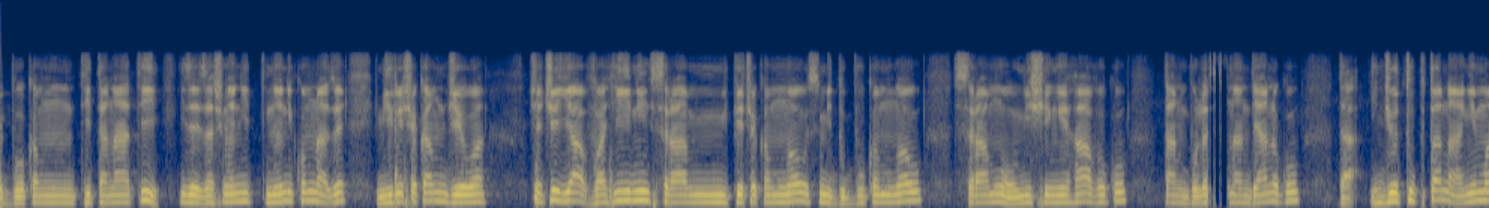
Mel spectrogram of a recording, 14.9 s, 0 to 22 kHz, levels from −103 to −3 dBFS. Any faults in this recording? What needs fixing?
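From 12.05 to 12.41 s the speech warbles and drops out in patches up to 60 ms long. These are lost AMR speech frames, which the decoder covered with fading repeats of earlier settings.

Prevent this with a stronger radio link or better channel error protection, so fewer frames fail their checksum.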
